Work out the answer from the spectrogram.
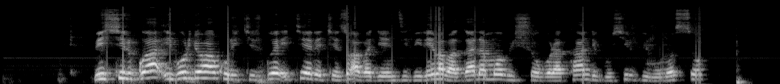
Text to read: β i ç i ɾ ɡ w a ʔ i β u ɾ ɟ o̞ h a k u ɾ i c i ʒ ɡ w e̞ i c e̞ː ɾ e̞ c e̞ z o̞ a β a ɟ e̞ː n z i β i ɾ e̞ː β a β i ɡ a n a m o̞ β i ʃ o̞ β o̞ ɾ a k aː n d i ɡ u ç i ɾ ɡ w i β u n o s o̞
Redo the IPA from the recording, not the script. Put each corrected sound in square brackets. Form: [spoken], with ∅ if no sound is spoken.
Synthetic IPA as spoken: β i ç i ɾ ɡ w a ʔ i β u ɾ ɟ o̞ h a k u ɾ i c i ʒ ɡ w e̞ i c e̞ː ɾ e̞ c e̞ z o̞ a β a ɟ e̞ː n z i β i ɾ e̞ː β a β [a] ɡ a n a m o̞ β i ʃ o̞ β o̞ ɾ a k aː n d i ɡ u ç i ɾ ɡ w i β u [m] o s o̞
